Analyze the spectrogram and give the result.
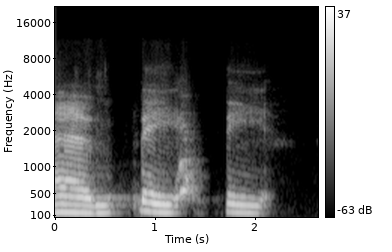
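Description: A dog barks three times, each bark loud, drawn out and tonal, with brief pauses between them and no talking underneath.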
